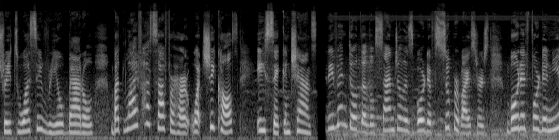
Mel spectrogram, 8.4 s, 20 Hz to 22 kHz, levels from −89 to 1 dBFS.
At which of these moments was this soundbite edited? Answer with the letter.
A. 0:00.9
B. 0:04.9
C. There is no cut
B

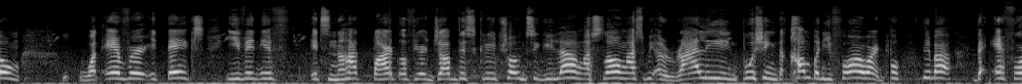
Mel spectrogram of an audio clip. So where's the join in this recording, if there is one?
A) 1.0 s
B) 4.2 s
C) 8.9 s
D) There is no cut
C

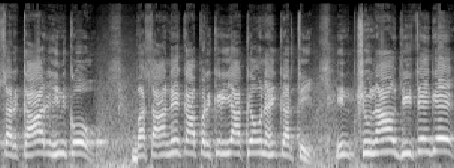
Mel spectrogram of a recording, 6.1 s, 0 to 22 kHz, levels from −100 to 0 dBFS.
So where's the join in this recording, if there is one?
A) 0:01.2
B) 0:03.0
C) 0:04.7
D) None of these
C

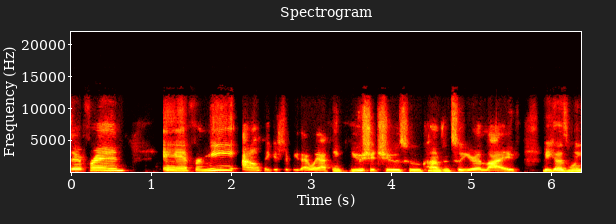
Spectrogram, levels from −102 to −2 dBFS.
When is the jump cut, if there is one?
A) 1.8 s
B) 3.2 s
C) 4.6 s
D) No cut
D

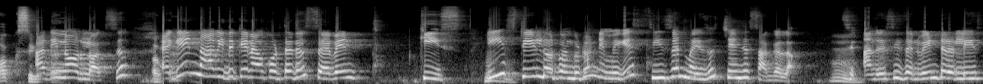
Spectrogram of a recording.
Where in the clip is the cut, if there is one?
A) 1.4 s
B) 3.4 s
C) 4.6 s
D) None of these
C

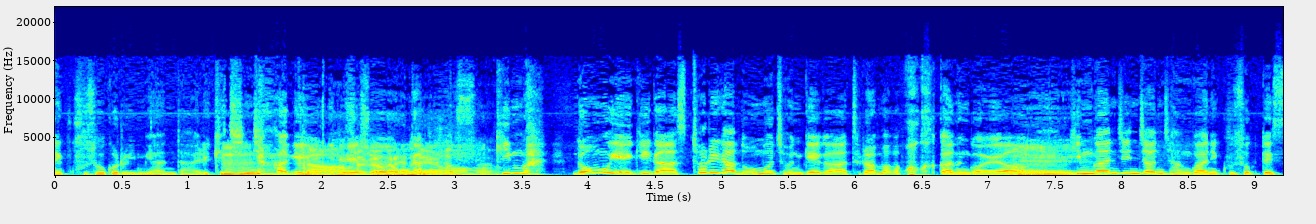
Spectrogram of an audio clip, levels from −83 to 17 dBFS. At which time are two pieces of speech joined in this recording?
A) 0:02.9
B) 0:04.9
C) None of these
B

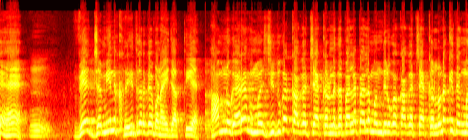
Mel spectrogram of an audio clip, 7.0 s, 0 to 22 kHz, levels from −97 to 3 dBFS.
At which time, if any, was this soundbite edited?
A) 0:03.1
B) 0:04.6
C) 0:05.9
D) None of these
A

